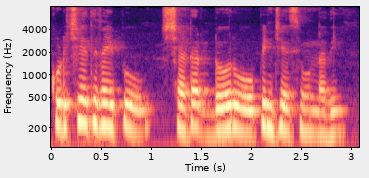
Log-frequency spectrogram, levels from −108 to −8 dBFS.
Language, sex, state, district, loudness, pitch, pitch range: Telugu, female, Telangana, Hyderabad, -14 LUFS, 195 Hz, 170-205 Hz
